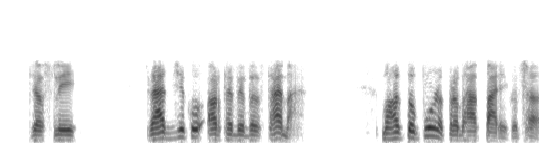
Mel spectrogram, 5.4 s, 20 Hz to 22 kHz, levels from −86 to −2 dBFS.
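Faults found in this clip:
Rough, slightly synthetic speech throughout, band-limited to roughly 250 Hz to 3.5 kHz with nothing above. Probable component: G.729 codec (G.729A variant), consistent with 8 kbit/s. Filter-plus-pulse reconstruction discards fine detail, leaving plainly audible coding damage.

Brief smear fading out at 0.41 to 0.46 s, about 30 ms of audio replaced, fitting a single lost packet. Probable component: VoIP packet loss concealed by the speech codec. Decoder extrapolated its last pitch and filter with falling gain, so the sound stays weak just after recovery.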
